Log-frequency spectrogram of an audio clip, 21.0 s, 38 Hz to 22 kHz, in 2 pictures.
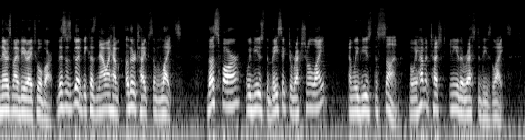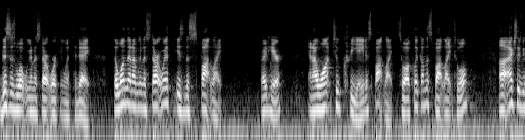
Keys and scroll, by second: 20.9 Escape.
